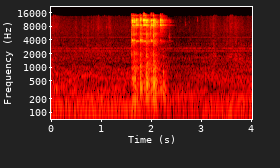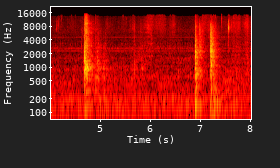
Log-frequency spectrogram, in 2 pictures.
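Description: Small hard objects clinking as painting tools are handled on a table. There is a quick, bright rattle of clinks lasting under a second, then a single sharp click a few seconds later and two more clicks near the end.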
